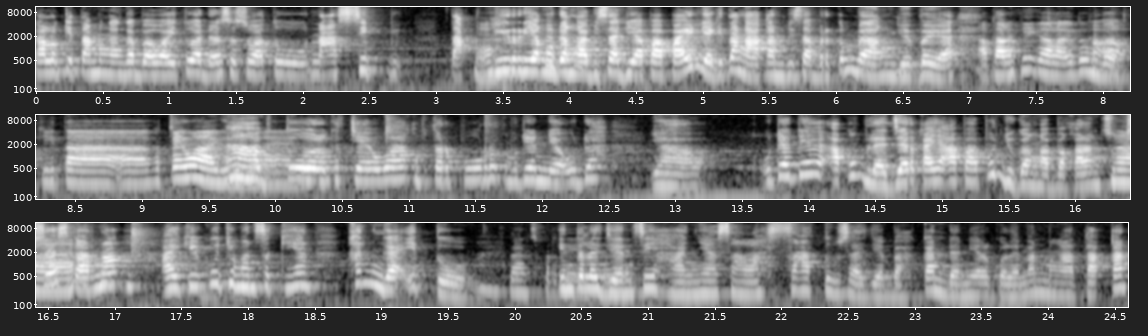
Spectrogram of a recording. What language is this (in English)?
Indonesian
